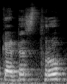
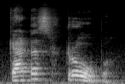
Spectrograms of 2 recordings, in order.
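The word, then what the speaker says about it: catastrophe: बहुत पूछा जाता है तो थोप मत padhiyega कई लोग उसको कैक्टस thrope पढ़ देते हैं तो फिर उनका स्पेलिंग में एरर होना नॉर्मल सी बात हो जाती है catastrop padhiyega आप इसको क्या होता है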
